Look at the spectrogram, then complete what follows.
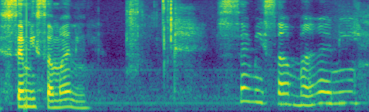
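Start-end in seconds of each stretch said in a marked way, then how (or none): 2.2-3.6 high, soft, drawn-out wheedle; playful plea. Pretend. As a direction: plead softly up high, stretching it out. Playful repeat of money request.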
